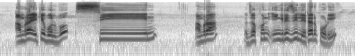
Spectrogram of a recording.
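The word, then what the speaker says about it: س: করছি দেখুন আমরা বলছি সিন সিন যখন আমি উচ্চারণ করছি তখন আমার ঠোঁট কিন্তু বাঁকা হচ্ছে না আর এরপরে যখন শিন বলছি সিন বলার সময় কিন্তু ঠোঁট বা মুখ গোল হবে না দেখুন আমরা এভাবে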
